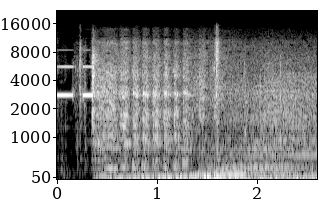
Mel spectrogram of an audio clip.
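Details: Land Rover LR3 after cylinder 8 misfire (code P0308) repair with new spark plugs and injectors checked, code cleared: short crank, quick catch, then smooth even idle without stumble or miss; engine starts healthy.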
